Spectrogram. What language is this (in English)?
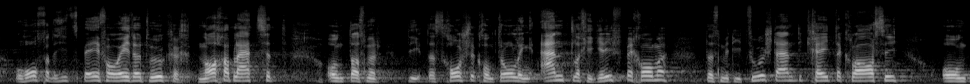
Swiss German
